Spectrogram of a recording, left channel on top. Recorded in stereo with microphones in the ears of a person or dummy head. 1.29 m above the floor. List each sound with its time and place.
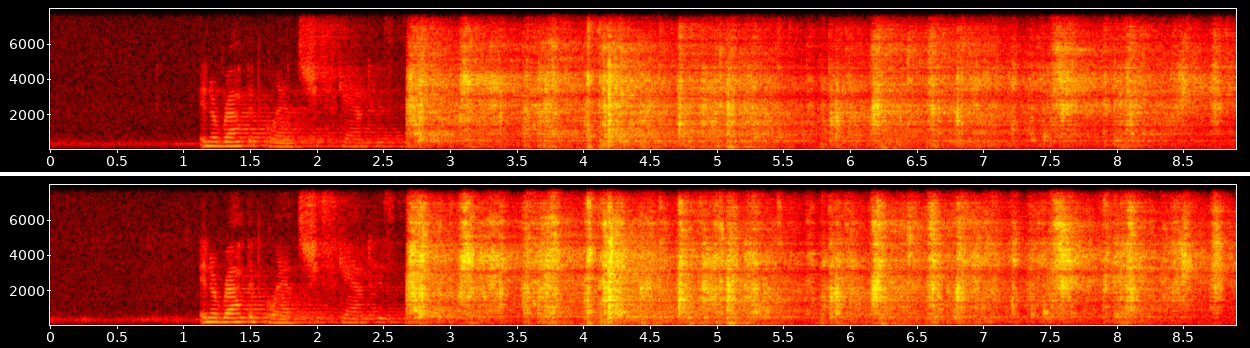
1.1 s a woman speaking: 10° right (ahead or behind), 0.6 m; by 2.6 s 5° right (ahead or behind), 2.5 m
2.7 s scissors: 25° right (ahead or behind), 1.3 m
